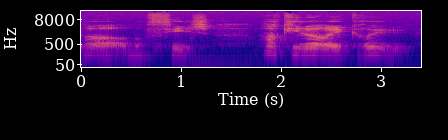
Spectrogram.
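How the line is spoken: Repeated with a sigh. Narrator (French): il me répétait avec un soupir

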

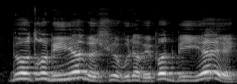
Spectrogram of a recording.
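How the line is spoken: Furious employee shouting. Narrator (French): cria un employé d'un ton furieux

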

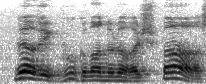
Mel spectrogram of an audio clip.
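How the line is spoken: Exclaimed. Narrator (French): s'exclamait l'excellent garçon

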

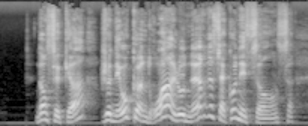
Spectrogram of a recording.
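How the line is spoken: Cold reply. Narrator (French): répondit froidement Claude Forest

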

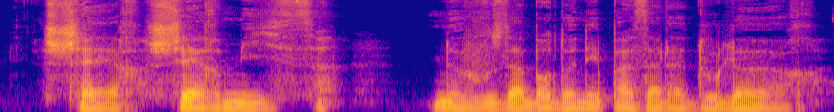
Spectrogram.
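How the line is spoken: Murmured. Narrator (French): murmura-t-il

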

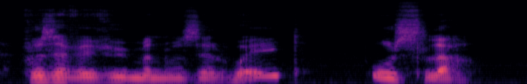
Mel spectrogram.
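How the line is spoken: Young mistress exclaiming. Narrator (French): s'écria sa jeune maîtresse

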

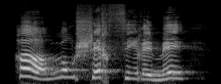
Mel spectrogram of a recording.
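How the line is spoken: Exclaiming. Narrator (French): s'écria Agnès

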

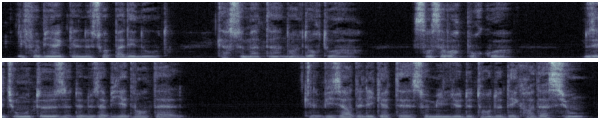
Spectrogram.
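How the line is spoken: Exclaimed. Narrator (French): s'écria madame Darville

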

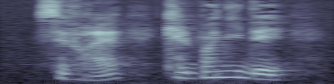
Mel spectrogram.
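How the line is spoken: Three girls exclaiming together. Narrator (French): s'écrièrent les trois cousines

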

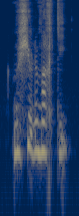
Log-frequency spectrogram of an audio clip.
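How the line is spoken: Pleading. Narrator (French): dit-elle d'un ton de voix suppliant

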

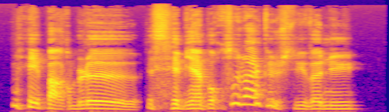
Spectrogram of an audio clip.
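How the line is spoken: Sneering laugh. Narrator (French): L'autre se mit à ricaner

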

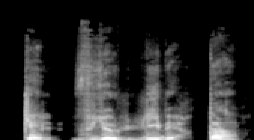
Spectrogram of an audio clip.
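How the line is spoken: Silly woman exclaiming. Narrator (French): s'écria la cousine bête

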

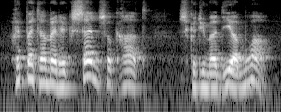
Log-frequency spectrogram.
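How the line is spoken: Childlike gentle secret whisper. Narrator (French): Lysis, avec une gentillesse toute enfantine, me dit tout bas en cachette de Ménexène

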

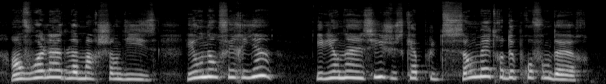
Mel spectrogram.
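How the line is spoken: Shouting. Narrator (French): criait-il

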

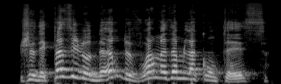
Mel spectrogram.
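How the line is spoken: Cold. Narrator (French): dit froidement mademoiselle Cloque

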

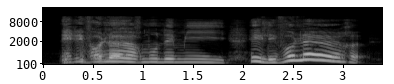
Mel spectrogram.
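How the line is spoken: Exclamation. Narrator (French): s'écria l'abbé Chas

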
